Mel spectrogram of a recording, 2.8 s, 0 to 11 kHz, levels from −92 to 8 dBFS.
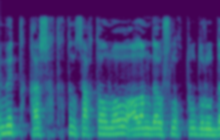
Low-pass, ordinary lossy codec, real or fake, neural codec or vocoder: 7.2 kHz; none; real; none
